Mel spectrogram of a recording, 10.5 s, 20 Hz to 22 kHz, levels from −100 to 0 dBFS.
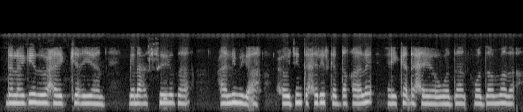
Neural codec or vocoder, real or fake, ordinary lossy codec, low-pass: none; real; none; 7.2 kHz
